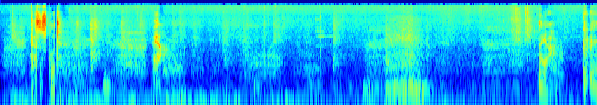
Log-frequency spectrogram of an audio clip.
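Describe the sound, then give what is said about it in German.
A drawer being opened or shut produces a few sharp knocks and sliding scrapes over a low, steady background noise. “Schublade.”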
